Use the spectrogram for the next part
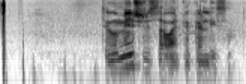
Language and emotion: Russian, neutral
